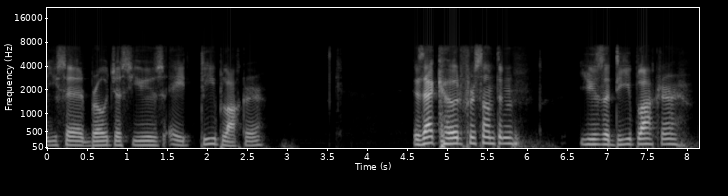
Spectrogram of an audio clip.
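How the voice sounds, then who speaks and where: Slow-talking man streaming with a Mexican accent. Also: mid-range voice, smooth, no echo, dull audio. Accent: Mexican Spanish. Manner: thinks aloud, mutters to himself, reads chat aloud. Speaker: livestreamer. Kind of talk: casual live commentary while installing software.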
